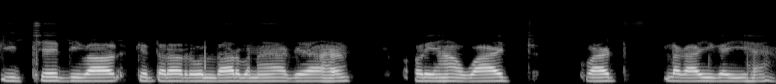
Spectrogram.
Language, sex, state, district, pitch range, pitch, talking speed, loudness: Hindi, male, Bihar, East Champaran, 155-165 Hz, 160 Hz, 115 wpm, -15 LUFS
